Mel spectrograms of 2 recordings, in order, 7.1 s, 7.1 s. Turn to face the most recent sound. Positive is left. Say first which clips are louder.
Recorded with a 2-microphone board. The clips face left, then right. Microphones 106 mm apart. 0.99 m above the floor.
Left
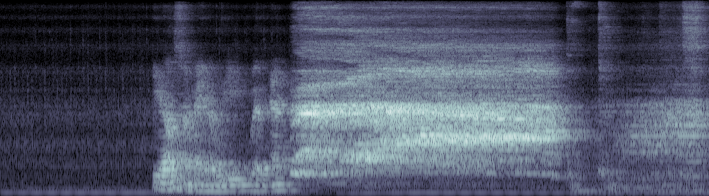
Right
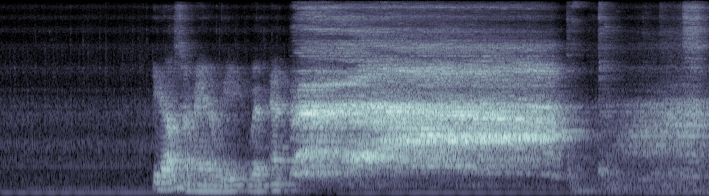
# even
turn(degrees=5)  # may be behind; listen again after turning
